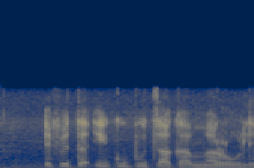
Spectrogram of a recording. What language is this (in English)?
Southern Sotho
